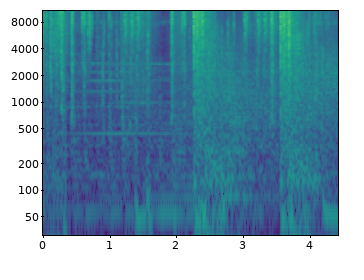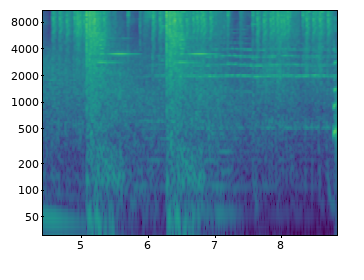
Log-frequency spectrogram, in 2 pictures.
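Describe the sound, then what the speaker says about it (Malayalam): Rapid gunfire bursts from the Minecraft game fill the scene, with several loud volleys of crackling shots separated by short pauses, alone without talk. "വെടിവെച്ച് കേൾക്കുന്നോടത്തേക്ക് സോംബീസ് പോകുന്നുണ്ടല്ലേ."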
